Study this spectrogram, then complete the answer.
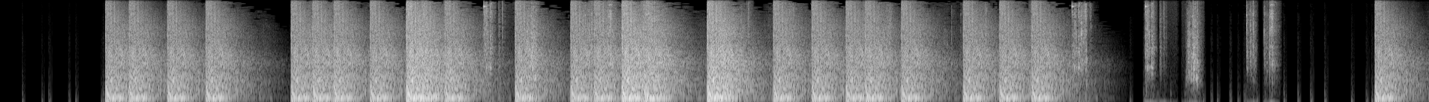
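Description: Pistol shots fire in quick succession and echo.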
